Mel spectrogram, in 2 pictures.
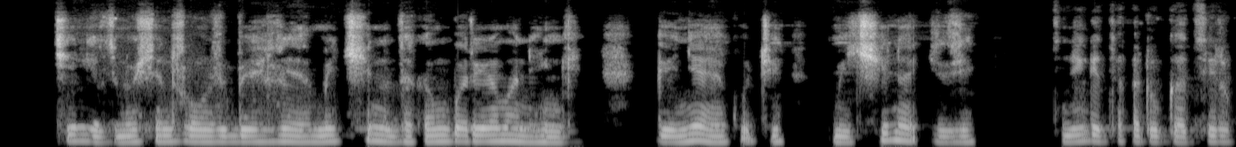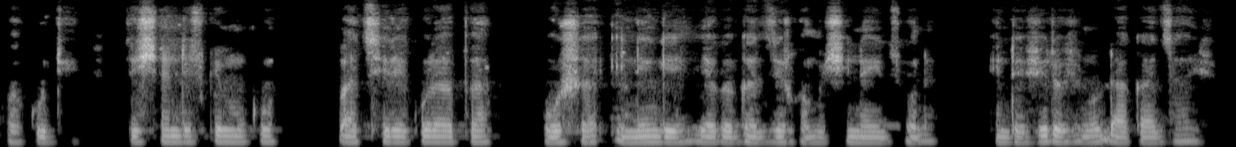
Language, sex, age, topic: Ndau, female, 36-49, health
